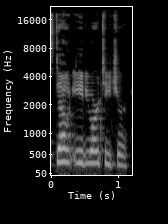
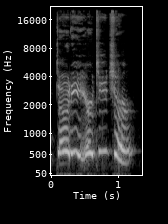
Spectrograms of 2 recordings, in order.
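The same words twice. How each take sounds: First: Said in the usual way. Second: Higher, louder "don't eat your teacher"; emphatic. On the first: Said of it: "The shrimp says". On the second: Shown as a demonstration. Teacher repeating the moral to the class, higher and louder. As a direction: stress "don't" with a strong fall. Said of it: "That's right".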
